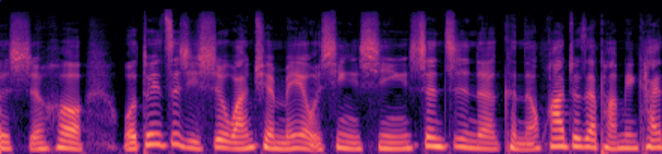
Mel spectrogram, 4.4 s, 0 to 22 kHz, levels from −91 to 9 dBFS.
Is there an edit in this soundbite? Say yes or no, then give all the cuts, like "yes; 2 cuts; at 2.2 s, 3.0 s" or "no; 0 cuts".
no; 0 cuts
